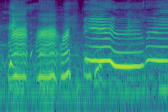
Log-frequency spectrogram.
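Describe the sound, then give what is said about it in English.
Someone vocally imitates a European car alarm siren, one remembered from Rome: three short, wavering hoots, then a long steady tone that drops to a lower pitch and steps back up. “there was a car alarm that I remember very distinctly.”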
